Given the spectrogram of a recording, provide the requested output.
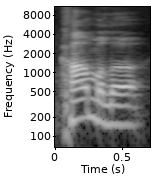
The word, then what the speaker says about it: Kamala: I said to Rick in this conversation that Kamala... I said her name right, correct? Yeah, Kamala has been second in command for 4 years.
